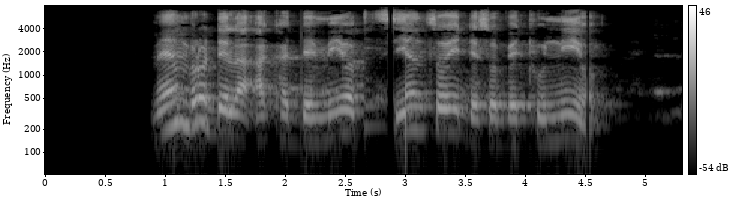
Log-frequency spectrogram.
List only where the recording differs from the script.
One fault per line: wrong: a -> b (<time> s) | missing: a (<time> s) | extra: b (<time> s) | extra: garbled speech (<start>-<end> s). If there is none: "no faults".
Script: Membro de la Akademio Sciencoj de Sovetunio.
no faults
